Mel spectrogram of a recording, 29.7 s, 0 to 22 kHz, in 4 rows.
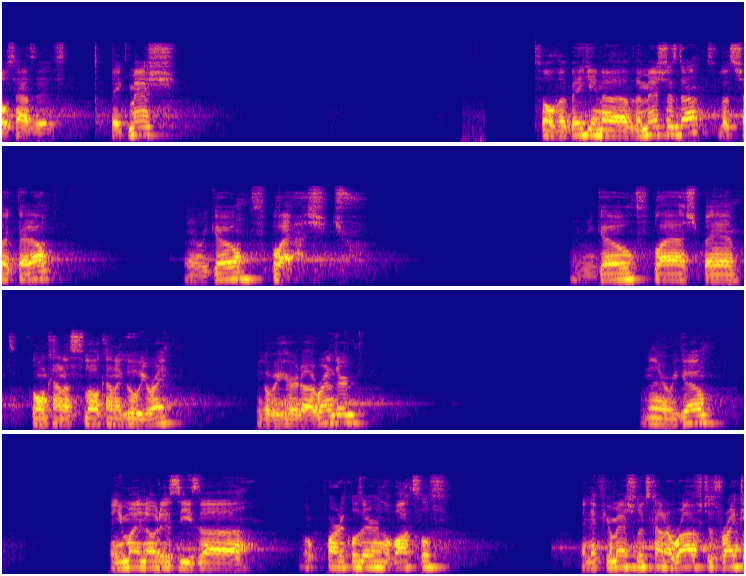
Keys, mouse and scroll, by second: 1.0 click, 7.8 click, 20.1 click, 22.6 middle click, 26.9-29.2 scroll up 2, 29.2 right click.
